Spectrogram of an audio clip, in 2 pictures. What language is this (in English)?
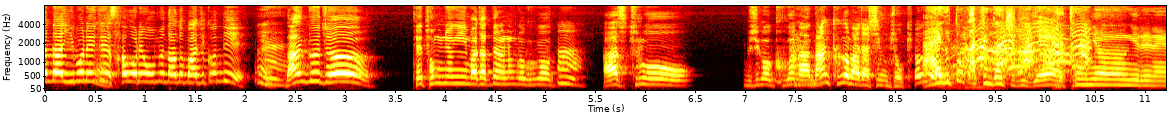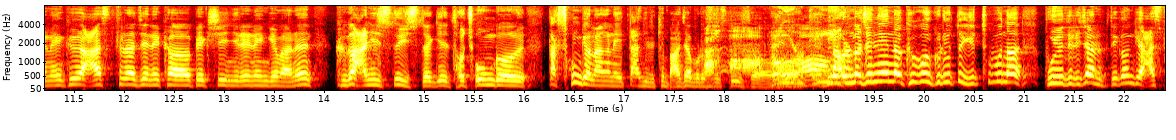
Korean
